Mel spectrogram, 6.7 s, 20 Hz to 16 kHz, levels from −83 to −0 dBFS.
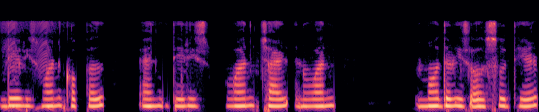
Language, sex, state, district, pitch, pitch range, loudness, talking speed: English, female, Sikkim, Gangtok, 230 Hz, 225-235 Hz, -17 LUFS, 135 wpm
